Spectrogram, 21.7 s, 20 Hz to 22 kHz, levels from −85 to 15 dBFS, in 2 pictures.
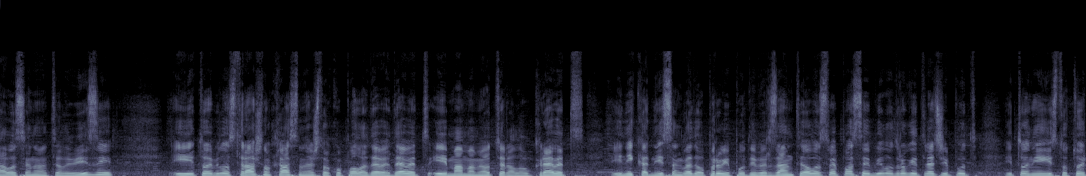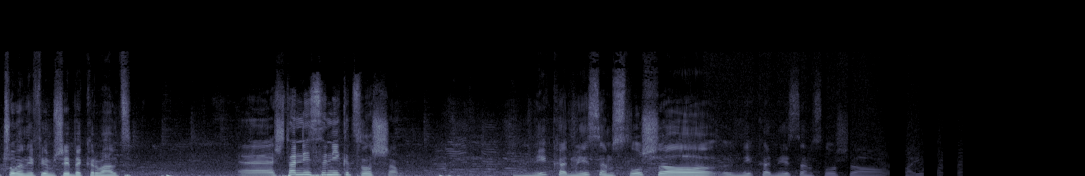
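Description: Truncation distortion on a fade runs from 17.89 s to the end, where the audio fades out from around 18 s: from 18.46 s the tail turns gritty, which fits roughly 9-bit undithered resolution. The waveform shows blocky square steps, and the spectrogram shows broadband hash speckles.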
